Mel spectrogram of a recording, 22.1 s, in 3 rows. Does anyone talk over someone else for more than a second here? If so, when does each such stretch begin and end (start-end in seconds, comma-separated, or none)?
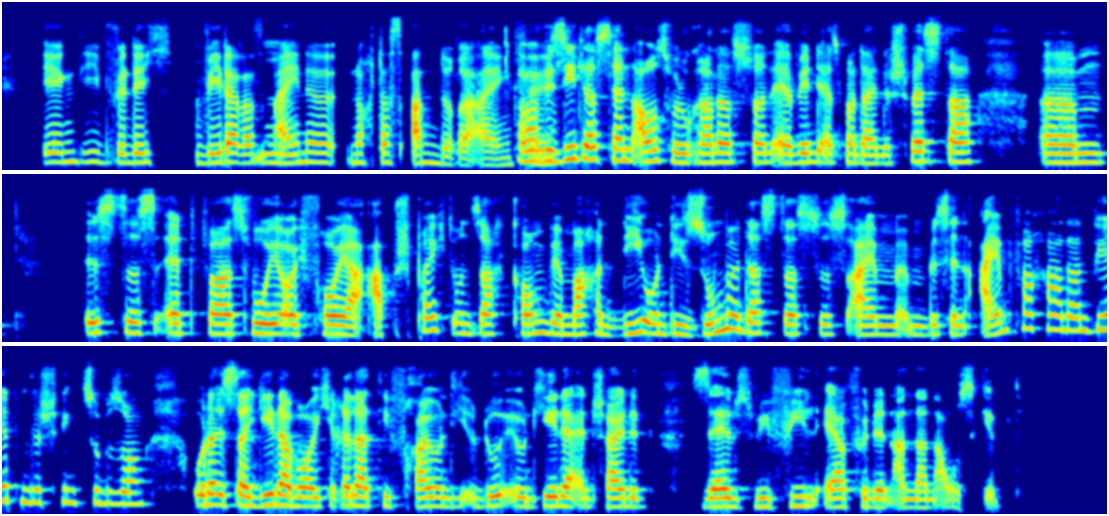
none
